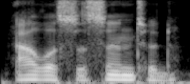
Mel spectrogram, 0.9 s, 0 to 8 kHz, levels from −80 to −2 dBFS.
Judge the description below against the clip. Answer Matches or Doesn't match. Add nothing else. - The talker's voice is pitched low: Matches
